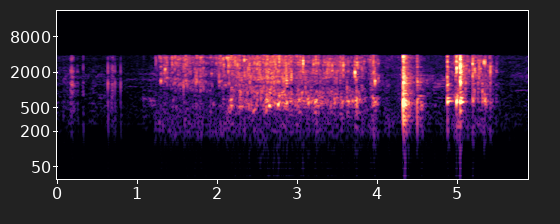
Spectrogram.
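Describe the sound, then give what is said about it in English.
Water splashing and trickling as someone washes their face during a libation ceremony, a steady wet rush broken by a few sharper splashes near the end, with no voices. “Then I wash my face.”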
